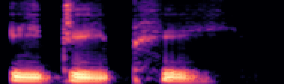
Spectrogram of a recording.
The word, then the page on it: edp: British English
